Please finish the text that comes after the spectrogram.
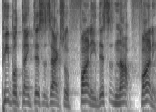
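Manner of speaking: high, loud, heated ranting delivery. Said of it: "I'm getting a little heated".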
